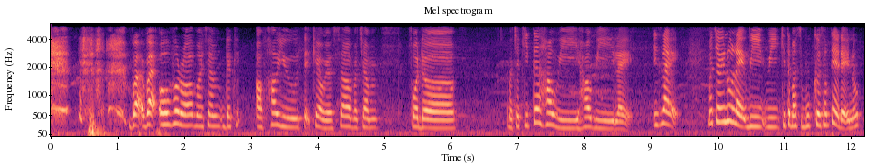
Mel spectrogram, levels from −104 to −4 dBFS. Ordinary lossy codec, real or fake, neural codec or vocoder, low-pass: none; real; none; 5.4 kHz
